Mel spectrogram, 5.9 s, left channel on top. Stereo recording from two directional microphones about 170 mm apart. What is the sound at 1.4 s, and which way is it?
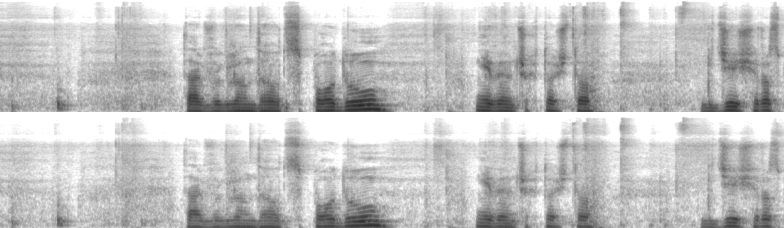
Speech, 55° left (ahead or behind).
